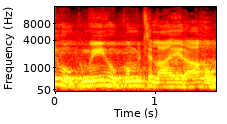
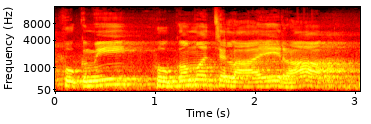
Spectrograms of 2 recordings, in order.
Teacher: ਰਾਰੇ ਨੂੰ ਕੰਨਾ ਹਾਹਾ ਤੇ ਹਾਹੇ ਨੂੰ ਔਂਕੜ ਲੱਗਾ ਹੋਇਆ ਹੈ, ਪਰ ਇੱਥੇ ਬੋਲਿਆ ਨਹੀਂ ਗਿਆ।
